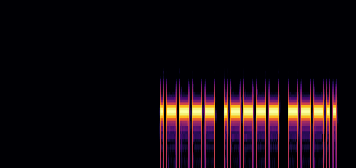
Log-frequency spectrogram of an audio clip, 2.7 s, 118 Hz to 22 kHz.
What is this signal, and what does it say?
Morse code, heard as a keyed tone, about 50 wpm, 700 Hz. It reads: 118
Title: Numbers - 3-Digit 50wpm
